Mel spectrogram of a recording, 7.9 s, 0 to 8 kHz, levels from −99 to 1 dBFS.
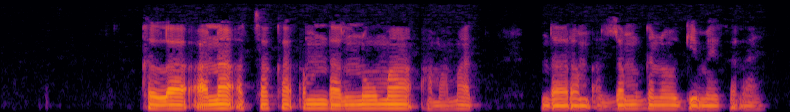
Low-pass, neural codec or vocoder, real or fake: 7.2 kHz; none; real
